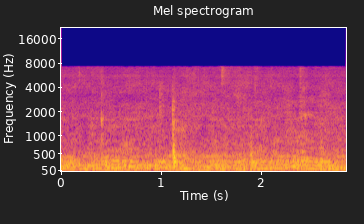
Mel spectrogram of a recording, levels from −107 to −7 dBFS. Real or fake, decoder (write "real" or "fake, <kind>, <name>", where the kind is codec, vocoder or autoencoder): fake, codec, SNAC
